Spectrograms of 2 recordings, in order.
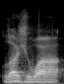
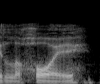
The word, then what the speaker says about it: Lajoie: Oh, the Americans like to say Lajoie. The Germans do as well. The French, of course, say it like you did, like Lajoie. If I said it in my home country, it was Lajoie.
